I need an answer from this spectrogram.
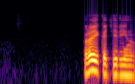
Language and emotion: Russian, neutral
